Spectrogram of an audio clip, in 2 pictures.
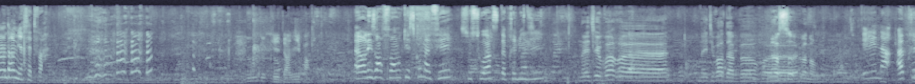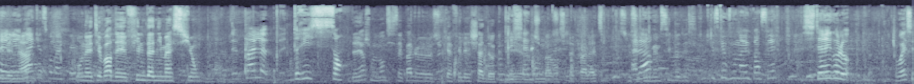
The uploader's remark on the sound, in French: Radio2B s'est déplacée au 28ème festival des premiers films d'Angers. Notre équipe de reporters sur place pour la deuxième journée.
